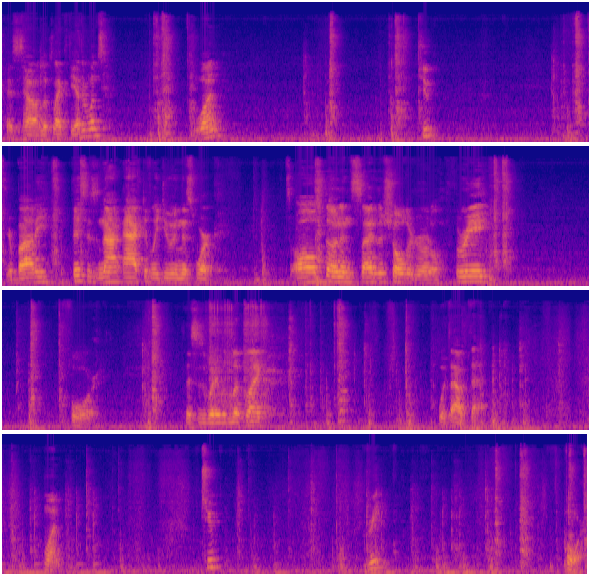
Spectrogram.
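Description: An office chair creaks under a man's weight.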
